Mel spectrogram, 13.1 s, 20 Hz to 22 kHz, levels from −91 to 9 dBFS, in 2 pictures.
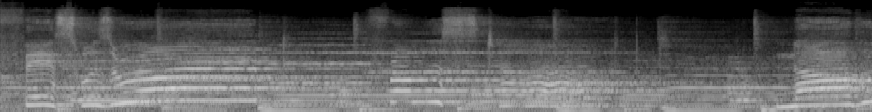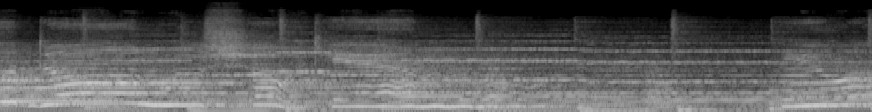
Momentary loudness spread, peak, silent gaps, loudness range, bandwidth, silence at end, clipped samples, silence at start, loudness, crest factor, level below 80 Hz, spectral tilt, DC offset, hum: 12 LU; -4 dBFS; none; 5 LU; 15.5 kHz; 0 s; under 0.1%; 0 s; -19 LUFS; 14 dB; -46 dBFS; -5.5 dB/octave; under 0.1%; none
